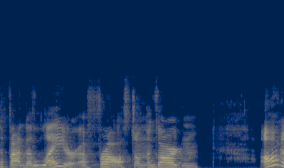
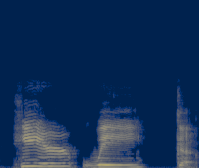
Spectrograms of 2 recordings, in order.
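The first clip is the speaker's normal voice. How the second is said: slow, hesitant; much slower than usual. Acted. Gosling before switching robot off.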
